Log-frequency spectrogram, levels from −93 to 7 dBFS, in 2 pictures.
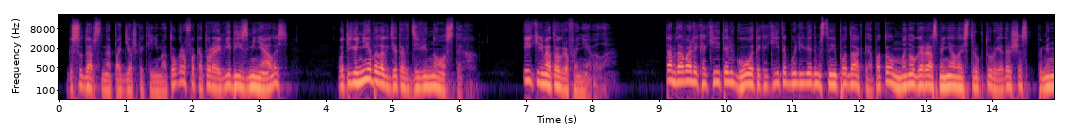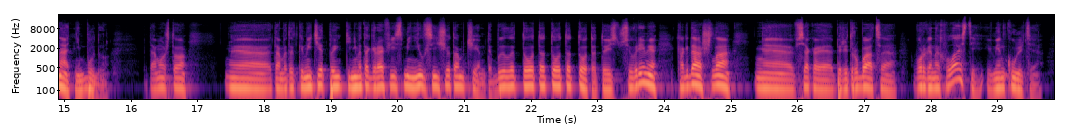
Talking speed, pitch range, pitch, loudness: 135 wpm, 115-140 Hz, 125 Hz, -23 LUFS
